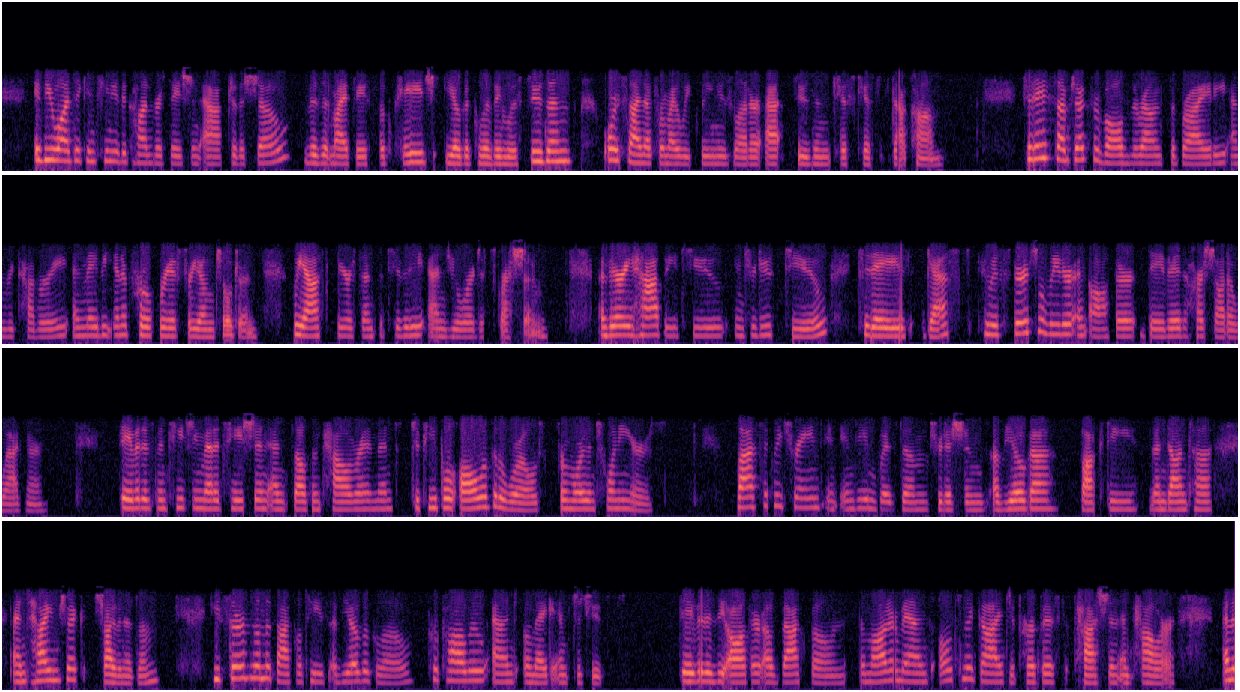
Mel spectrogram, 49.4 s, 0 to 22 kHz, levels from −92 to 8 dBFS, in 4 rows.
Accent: American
